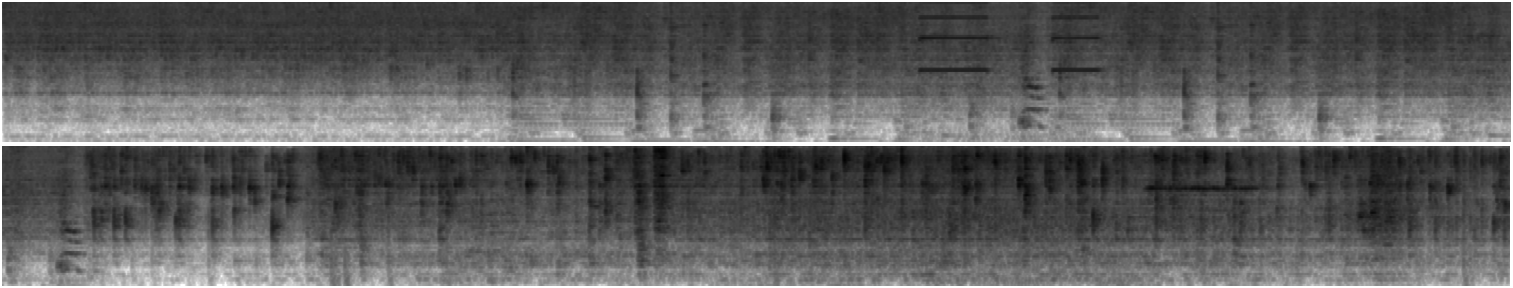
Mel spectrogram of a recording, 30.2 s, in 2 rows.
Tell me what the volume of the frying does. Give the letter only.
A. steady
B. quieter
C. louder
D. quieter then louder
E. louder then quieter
C.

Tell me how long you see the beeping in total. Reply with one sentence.
The beeping can be heard for 2 seconds in total.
